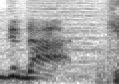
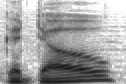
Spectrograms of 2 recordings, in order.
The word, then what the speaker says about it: Gadot: Is it I used to call it Gadot. I thought it was Gadot for the longest time, but now it's apparently Gadot.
